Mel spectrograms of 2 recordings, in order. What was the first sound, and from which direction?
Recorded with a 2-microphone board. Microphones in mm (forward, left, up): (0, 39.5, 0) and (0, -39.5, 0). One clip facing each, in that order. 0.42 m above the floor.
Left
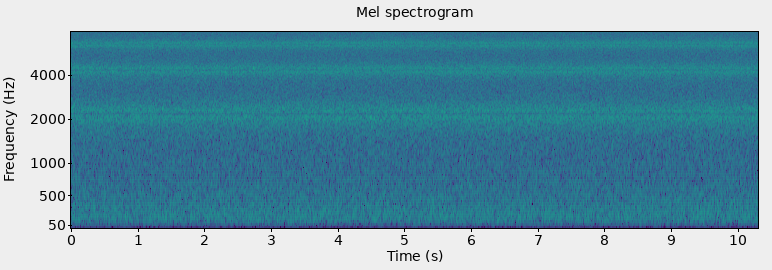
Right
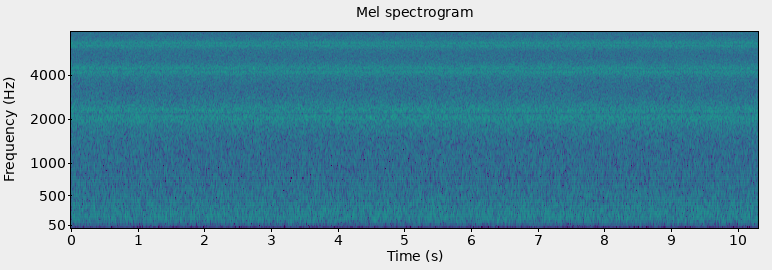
Only background noise.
